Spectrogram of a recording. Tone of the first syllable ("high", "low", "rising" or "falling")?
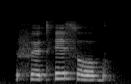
low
